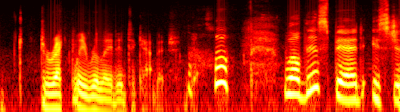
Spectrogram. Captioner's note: laughs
